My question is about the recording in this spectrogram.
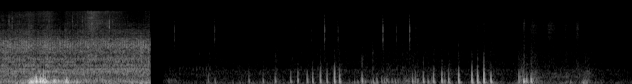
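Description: An engine running, with wind gusting hard on the microphone, cut off abruptly about a second and a half in. After that there are only faint, irregular crackles and taps.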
